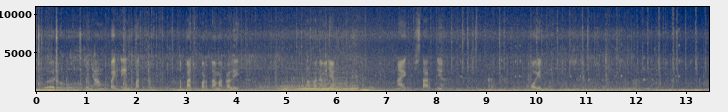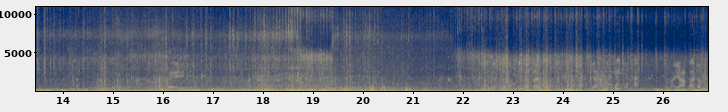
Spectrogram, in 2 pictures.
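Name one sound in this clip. An engine drones steadily as a vehicle drives along.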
